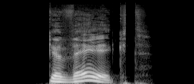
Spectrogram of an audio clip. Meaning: past participle of welken
- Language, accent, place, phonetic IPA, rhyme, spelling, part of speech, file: German, Germany, Berlin, [ɡəˈvɛlkt], -ɛlkt, gewelkt, verb, De-gewelkt.ogg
